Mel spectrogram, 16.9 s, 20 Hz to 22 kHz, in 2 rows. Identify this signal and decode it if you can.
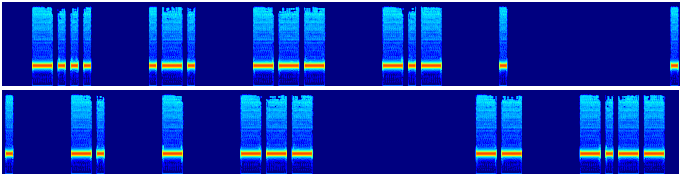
Morse code, heard as a keyed tone, about 15 wpm, spaced as for 8 wpm, 1000 Hz. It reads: BROKE INTO MY
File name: qotdfiles / 8wpm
